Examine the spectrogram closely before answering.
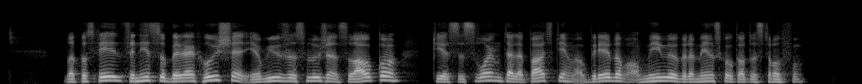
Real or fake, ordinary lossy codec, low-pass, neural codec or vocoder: fake; none; 7.2 kHz; codec, 16 kHz, 0.5 kbps, FunCodec, trained on Chinese and English, 25 frames a second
